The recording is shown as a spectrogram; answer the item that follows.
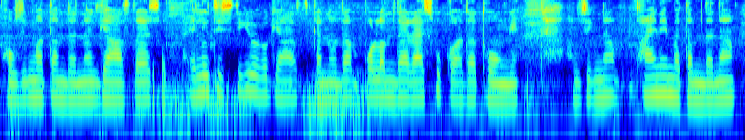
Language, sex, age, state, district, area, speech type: Manipuri, female, 30-45, Manipur, Imphal East, urban, spontaneous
